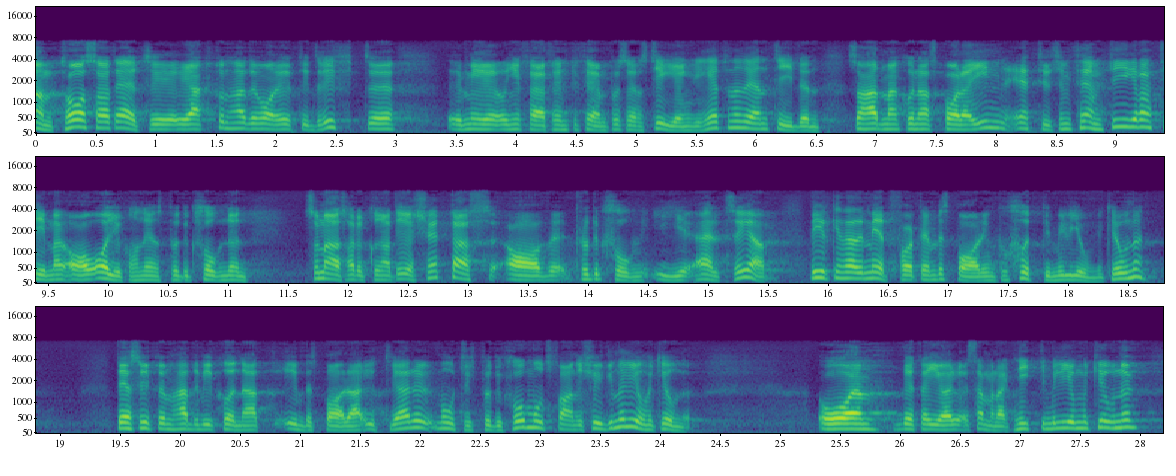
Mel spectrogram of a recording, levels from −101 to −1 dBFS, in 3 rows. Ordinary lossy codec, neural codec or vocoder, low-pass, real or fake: none; autoencoder, 48 kHz, 32 numbers a frame, DAC-VAE, trained on Japanese speech; 7.2 kHz; fake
